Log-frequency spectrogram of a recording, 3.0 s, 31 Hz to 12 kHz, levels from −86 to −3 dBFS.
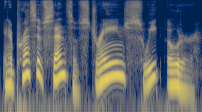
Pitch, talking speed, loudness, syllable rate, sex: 160 Hz, 140 wpm, -18 LUFS, 4.6 syllables/s, male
